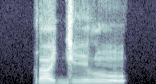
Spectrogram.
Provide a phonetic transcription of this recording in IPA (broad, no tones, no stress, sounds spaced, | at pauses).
ɾ a ɟ i l õ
